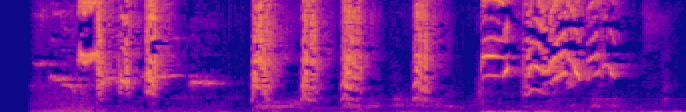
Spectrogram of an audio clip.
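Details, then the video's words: Oriental magpie-robin delivering rough shrike-style mimicry: a series of loud scratchy, squawking bursts in short groups, ending in a long buzzy, warbling rattle with faint low thumps underneath. "KACER ISIAN CENDET FULL KASAR"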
